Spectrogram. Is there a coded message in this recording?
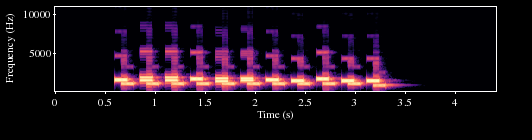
Yes: multi-frequency trunk signalling (R2, with the far end's replies) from 0.6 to 3.3 s, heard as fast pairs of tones, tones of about 130 ms. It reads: 38864531611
